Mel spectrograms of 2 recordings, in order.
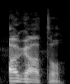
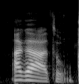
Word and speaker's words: Agato: Comment prononce-t-on Agathe en occident Justement, c'est lundi, donc on va faire très très simple, l'ISS. Merci. Agato. – Agato.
